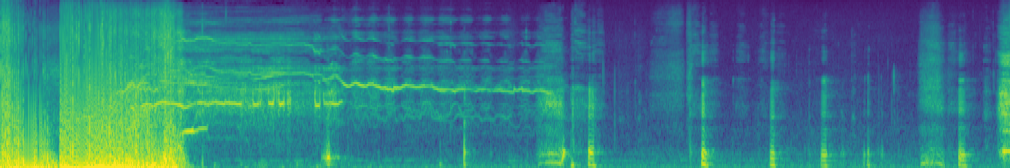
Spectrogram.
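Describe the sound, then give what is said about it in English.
A station explodes as a sound effect: a loud, broad roaring blast for nearly two seconds, then thin whistling tones and a scattered run of short, sharp bursts. “That was the station exploding.”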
